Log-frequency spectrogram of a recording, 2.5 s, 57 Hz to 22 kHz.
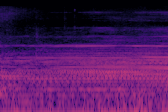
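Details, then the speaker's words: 1970s Plymouth Superbird at idle with ignition on: loud, steady electric drone with high whine drowning out the engine; vacuum pump for the vacuum-operated headlights runs constantly, as if chasing a massive leak. "can hear this pump is running and it's really, really loud. It's like a vacuum pump to operate the headlights, which are vacuum operated. Basically, this pump runs all the time. You can't really hear the engine idling over it."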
